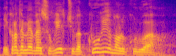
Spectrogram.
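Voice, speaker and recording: A man with a French accent giving a religious lesson to a women's class as a rabbi, animated and throwing rhetorical questions at his listeners. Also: on the high side, fast, in a large hall. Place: seminary classroom.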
